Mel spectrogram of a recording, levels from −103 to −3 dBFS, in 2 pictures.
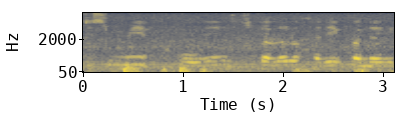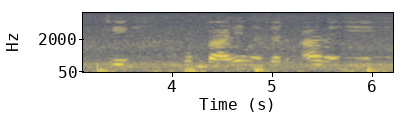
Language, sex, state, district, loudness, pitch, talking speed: Hindi, female, Chhattisgarh, Bilaspur, -19 LUFS, 180 Hz, 115 wpm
